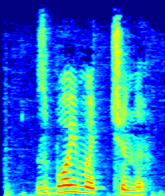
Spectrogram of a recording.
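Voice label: "збоймӧдчыны", Komi, female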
